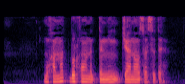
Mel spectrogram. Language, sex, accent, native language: Uzbek, male, Toshkent shahri, Uzbek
